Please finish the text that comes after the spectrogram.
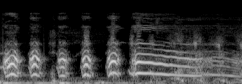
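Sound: rooster crowing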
